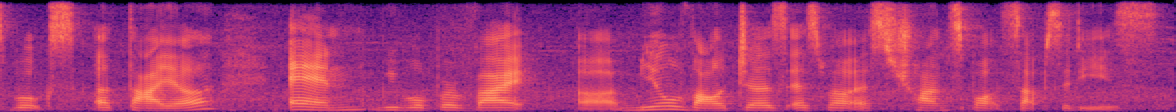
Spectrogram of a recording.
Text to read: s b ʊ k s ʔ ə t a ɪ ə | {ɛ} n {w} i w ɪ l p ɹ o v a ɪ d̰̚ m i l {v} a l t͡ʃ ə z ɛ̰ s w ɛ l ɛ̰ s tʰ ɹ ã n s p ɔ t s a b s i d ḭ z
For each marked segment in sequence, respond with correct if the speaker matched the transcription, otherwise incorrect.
incorrect, correct, correct

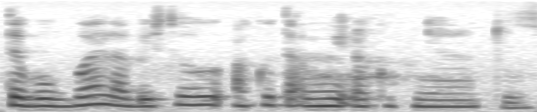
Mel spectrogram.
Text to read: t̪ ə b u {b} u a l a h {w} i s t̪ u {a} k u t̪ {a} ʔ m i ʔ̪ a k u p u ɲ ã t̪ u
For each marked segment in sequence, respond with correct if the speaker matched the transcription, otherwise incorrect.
correct, incorrect, correct, correct

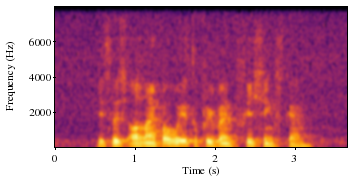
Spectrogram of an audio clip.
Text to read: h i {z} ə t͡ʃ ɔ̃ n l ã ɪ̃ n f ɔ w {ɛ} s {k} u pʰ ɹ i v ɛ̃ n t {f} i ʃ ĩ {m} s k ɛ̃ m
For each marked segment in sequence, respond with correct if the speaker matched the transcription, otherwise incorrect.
incorrect, incorrect, incorrect, correct, incorrect

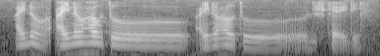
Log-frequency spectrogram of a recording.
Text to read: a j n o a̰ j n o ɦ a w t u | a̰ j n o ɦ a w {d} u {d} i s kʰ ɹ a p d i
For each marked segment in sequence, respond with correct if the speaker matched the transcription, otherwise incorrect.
incorrect, correct

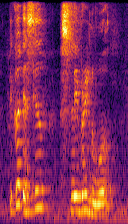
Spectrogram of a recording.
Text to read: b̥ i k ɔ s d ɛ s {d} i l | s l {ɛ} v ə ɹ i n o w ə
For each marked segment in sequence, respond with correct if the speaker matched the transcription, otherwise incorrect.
incorrect, incorrect

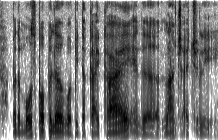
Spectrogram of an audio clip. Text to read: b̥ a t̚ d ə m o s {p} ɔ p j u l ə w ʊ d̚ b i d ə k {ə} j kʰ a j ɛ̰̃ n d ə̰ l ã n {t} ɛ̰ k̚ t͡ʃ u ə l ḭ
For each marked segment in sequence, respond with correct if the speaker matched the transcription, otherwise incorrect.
correct, incorrect, incorrect

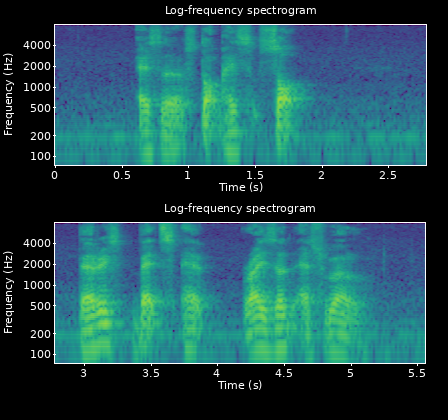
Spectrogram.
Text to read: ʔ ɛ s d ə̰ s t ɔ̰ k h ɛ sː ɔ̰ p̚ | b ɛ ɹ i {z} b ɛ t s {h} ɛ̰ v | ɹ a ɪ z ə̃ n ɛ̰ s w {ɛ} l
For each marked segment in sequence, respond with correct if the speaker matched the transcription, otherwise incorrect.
incorrect, correct, correct

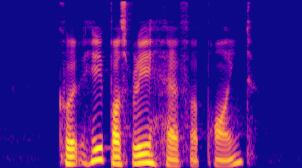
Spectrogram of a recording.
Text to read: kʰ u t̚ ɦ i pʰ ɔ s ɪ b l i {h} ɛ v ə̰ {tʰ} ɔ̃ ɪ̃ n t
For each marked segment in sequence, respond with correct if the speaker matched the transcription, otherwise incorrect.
correct, incorrect

